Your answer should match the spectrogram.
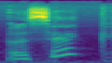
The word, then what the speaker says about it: Usyk: But again, there was a clash between Tyson Fury and Alexander Usyk.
